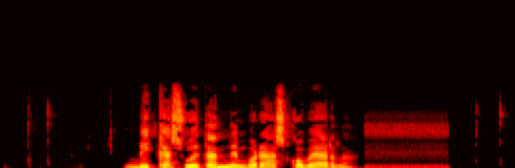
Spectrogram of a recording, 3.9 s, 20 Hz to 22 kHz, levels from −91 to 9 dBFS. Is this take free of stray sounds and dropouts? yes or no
yes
